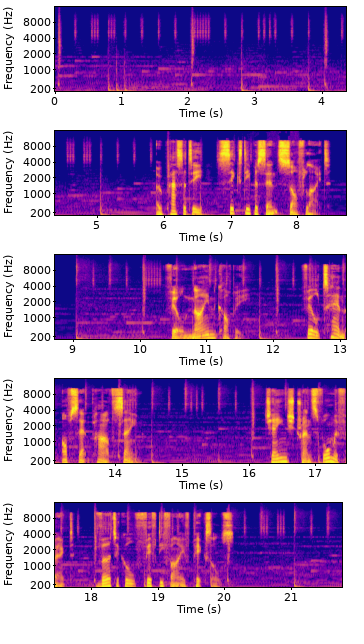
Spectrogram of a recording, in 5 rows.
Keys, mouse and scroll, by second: 0.0-2.9 typing, 3.3 click, 7.5 click, 13.2 click, 15.6 click, 19.2 click, 19.7-21.3 typing.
